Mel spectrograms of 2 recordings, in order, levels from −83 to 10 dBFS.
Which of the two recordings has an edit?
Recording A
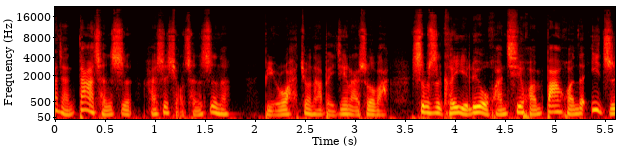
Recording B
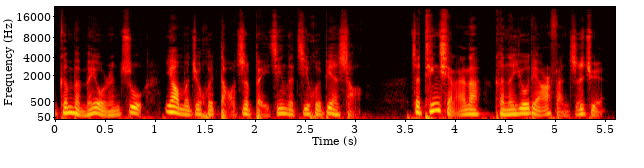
A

